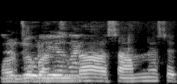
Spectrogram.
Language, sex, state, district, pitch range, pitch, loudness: Hindi, male, Bihar, Sitamarhi, 145-165 Hz, 155 Hz, -13 LUFS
